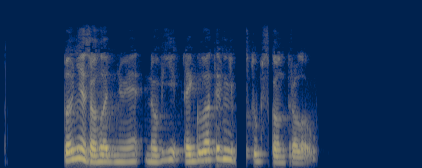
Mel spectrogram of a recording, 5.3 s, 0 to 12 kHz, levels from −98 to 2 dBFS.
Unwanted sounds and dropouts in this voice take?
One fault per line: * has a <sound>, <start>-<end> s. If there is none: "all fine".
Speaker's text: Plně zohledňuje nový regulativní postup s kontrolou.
* has a dropout, 2.9-3.1 s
